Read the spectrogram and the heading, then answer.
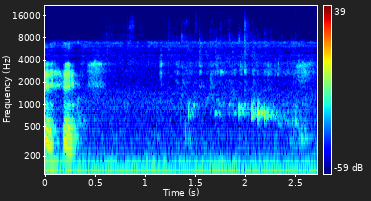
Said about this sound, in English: And, of course, she's pouring that into a tubby.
